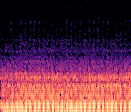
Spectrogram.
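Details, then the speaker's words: Vauxhall Vectra after replacing the exhaust flexi section: steady idle with a fast, breathy puffing chuff on every firing pulse; exhaust blowing badly at the new flexi joint. "Let's go and see where it's leaking from. Right, we must be quick before we die. Oh yeah, it's blowing really badly there."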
